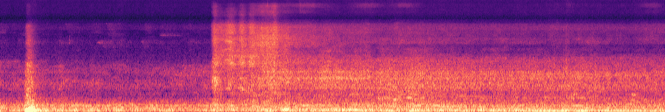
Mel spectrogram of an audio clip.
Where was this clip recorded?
in a residential area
